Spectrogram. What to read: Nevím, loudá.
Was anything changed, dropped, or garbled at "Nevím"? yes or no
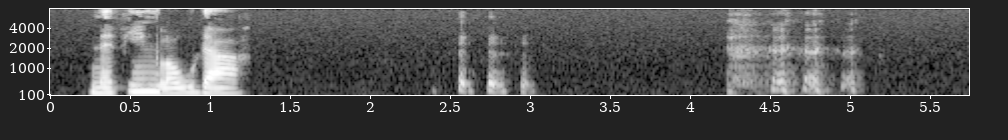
no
